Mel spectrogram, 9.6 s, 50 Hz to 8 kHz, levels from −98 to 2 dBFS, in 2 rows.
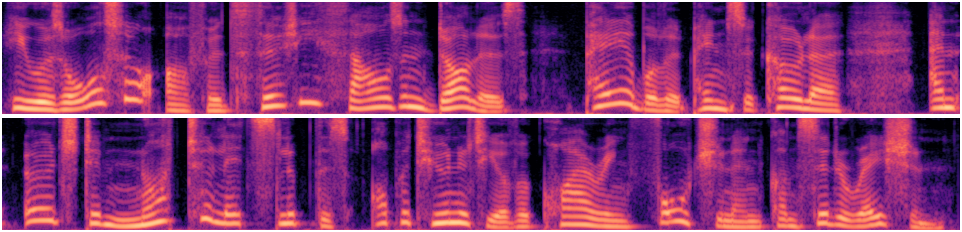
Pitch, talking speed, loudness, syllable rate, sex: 210 Hz, 150 wpm, -17 LUFS, 5.5 syllables/s, female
